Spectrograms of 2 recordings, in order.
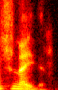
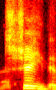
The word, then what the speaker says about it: Scheider: Que es el Roy Schneider. Roy Scheider. Nunca le podía pronunciar bien el apellido.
